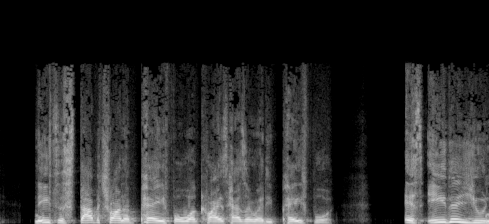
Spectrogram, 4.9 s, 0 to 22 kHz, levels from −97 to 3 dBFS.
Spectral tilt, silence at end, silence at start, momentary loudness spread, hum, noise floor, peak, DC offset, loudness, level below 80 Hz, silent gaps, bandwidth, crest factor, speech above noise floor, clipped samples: -6 dB/octave; 0 s; 0.35 s; 8 LU; none; -63 dBFS; 0 dBFS; under 0.1%; -14 LUFS; -60 dBFS; none; 15.5 kHz; 14 dB; 50 dB; under 0.1%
